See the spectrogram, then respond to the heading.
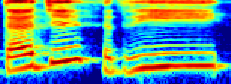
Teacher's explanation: جیم پر کلکلا ہوگا ، تجری، را زیر یا ری، زیر کے ساتھ یا جزم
